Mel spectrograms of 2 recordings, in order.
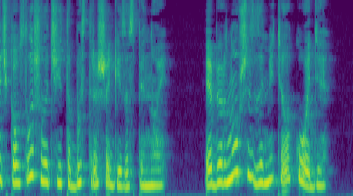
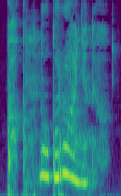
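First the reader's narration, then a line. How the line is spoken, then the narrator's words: Whisper. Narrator (Russian): прошептала она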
